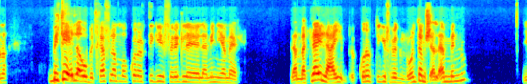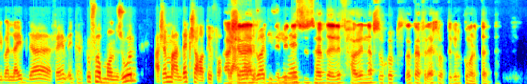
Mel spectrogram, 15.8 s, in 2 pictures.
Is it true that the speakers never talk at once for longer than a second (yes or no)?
no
